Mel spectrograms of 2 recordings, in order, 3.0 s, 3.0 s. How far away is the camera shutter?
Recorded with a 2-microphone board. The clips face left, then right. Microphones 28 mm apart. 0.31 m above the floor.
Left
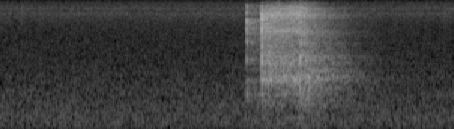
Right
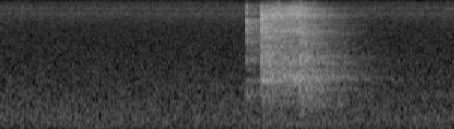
About 0.6 m.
